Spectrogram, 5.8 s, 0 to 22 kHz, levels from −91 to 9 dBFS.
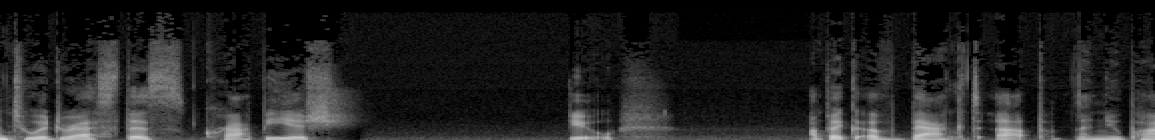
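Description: From 1.65 to 2.86 s there is a call audio freeze: the last sound is stretched into a fading buzzy hiss for about 1.19 s, likely because packets stalled and the jitter buffer ran dry. Nothing is lost; everything afterwards arrives 1.19 s late. A spectrogram shows smeared, decaying horizontal bands with no new onsets.

From 3.38 to 4.06 s comes a long network dropout: a similar fading buzz fills about 0.66 s, and the audio resumes further on with that 0.66 s likely lost in transit. The waveform shows a shrinking envelope, then an abrupt jump to new material.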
